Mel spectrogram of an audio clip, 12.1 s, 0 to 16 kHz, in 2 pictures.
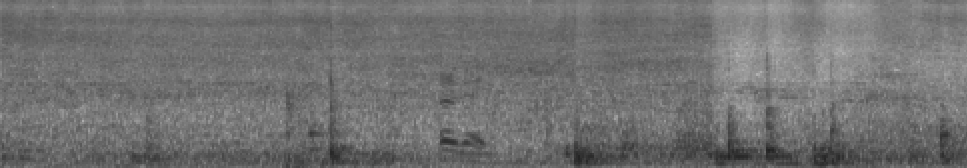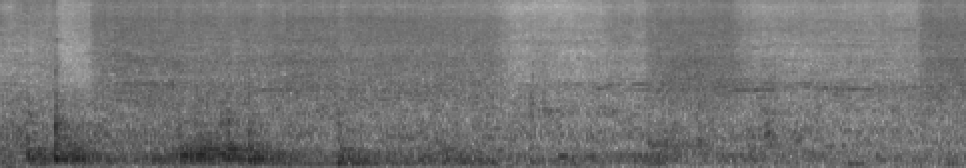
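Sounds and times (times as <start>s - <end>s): knocks and scraping: 3.4s - 9.5s.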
